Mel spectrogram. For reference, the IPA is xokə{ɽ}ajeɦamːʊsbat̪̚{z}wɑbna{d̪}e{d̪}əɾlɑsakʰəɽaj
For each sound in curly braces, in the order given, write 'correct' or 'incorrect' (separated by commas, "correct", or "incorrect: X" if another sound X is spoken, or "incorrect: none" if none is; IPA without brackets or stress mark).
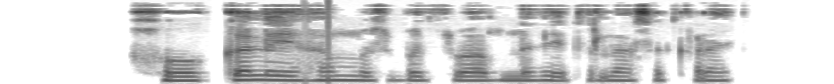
incorrect: l, correct, correct, incorrect: t̪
